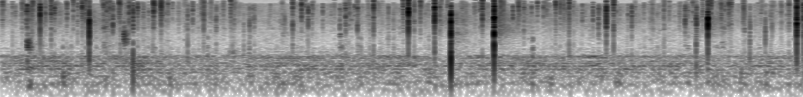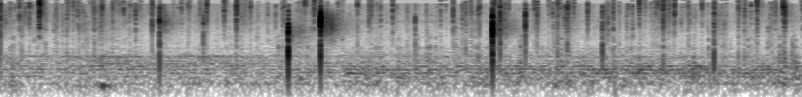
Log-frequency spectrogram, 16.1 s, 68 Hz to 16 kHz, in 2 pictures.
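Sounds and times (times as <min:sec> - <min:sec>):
fire crackling: 0:00.0 - 0:16.0
sharp fire pops: 0:10.9 - 0:11.5.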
